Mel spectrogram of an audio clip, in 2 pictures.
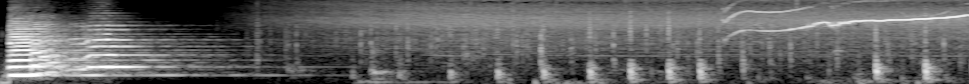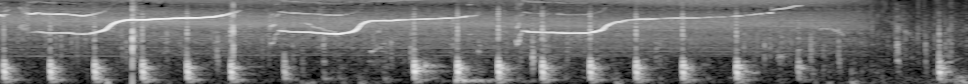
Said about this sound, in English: And finally, those noises you've just heard were made by bottlenose dolphins, they communicate with each other using a wide range of squeaks, chirps, screams, grunts, and whistles.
